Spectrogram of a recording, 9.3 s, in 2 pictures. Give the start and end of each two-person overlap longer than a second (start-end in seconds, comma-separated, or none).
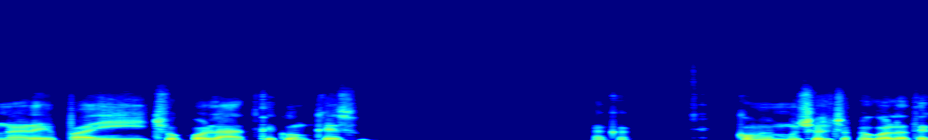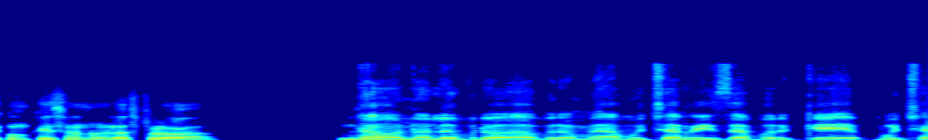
none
